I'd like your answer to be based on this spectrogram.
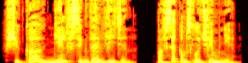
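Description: A woman's voice: medium pitch, big pitch swings, normal speed, a little mellow, husky, dry recording, clean studio sound, voice pushed up. A woman reading the part of a confident young male tech expert in an audiobook, speaking firmly and decisively.

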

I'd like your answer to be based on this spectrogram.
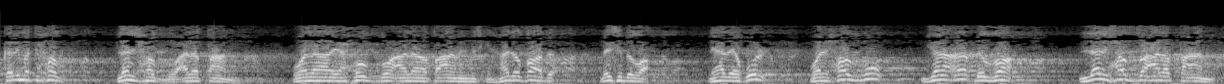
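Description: A man teaching Quran recitation, explaining how letters are articulated and slipping into slow chanted verses. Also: on the high side, a little hiss or hum. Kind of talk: tajwid lesson. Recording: echoey hall, dull lo-fi sound.

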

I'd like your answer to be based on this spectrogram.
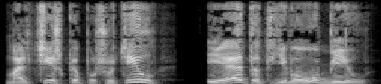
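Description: A man voicing a furious, grieving Viking warrior who shouts shrilly and hysterically. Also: mid-range voice, animated, measured pace, no echo, studio quality, pitched above the performer's own voice. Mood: hysterical rage.

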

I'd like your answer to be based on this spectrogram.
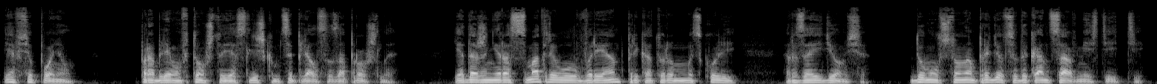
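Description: Guy doing a grown son, calm and earnest, lowish husky voice. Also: moderate pace. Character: calm grown son, newly resolute businessman.

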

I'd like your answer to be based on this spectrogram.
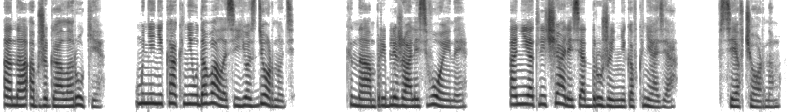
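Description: A woman reads a first-person adventure tale aloud with expressive, dramatic delivery. Her voice sits at an ordinary middle pitch for a woman. The recording is dry, with no room sound. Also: unhurried, no echo. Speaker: audiobook narrator. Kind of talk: first-person fiction narration.

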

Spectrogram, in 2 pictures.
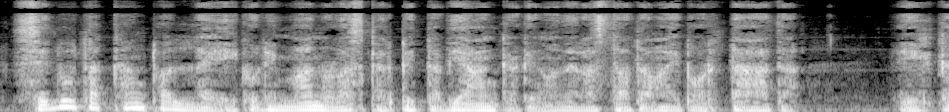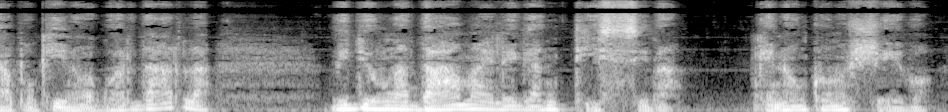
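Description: Rich: A man narrates a classic novel in an expressive, measured storytelling manner. His voice is very husky and breathy, with a lively, wide-ranging melody. The pace is unhurried and literary. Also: deep voice. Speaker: audiobook reader. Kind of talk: literary audiobook reading.

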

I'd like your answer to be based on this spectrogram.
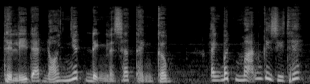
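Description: A man voicing a harsh, domineering old mother-in-law who scolds and shouts in an audiobook. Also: mid-range voice, big pitch swings, fast talker, soft background music, lightly acted. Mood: furious scolding. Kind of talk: audiobook character voice.

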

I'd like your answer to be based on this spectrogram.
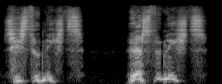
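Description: A man's voice: on the low side, sing-song, a little slow, breathy edge, no echo, clean studio sound, heavily acted. A man voicing a timid, grumpy old fiddler and jester who scolds his friend and is easily frightened, in an audiobook. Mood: fearful. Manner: scolding and fearful.

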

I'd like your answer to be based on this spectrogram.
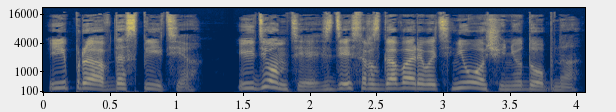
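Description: A woman's voice: medium pitch, normal speed, no room sound, studio quality, close to an everyday voice. A woman reading the lines of a flirtatious, confident male ship captain in an audiobook, in a teasing, assured manner.

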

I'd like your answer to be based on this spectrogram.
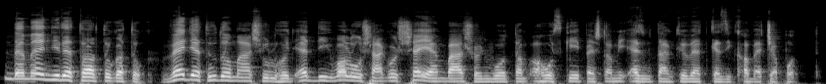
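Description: Man doing a gruff blustering legion sergeant. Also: medium pitch, fairly even intonation, darkish tone, natural voice. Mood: grumbling. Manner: blustering, threatening.

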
